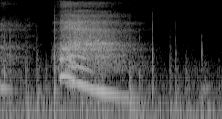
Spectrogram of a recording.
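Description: A woman's long, breathy sigh, falling in pitch, starting about half a second in and lasting about a second, after a brief voiced 'ah' at the very start.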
